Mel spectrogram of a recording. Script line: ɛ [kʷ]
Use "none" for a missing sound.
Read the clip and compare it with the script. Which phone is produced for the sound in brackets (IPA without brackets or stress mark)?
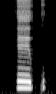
kʷ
